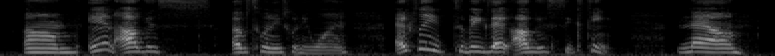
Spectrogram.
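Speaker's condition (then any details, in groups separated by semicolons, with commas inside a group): Cerebral palsy; present since birth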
